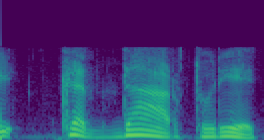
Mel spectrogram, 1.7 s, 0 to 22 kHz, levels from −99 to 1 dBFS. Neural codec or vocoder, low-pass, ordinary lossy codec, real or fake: none; 5.4 kHz; MP3, 48 kbps; real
